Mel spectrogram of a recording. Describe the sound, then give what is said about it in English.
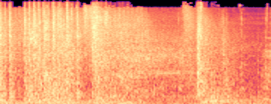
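Loud, dense gunfire rattles continuously inside a super-pressurized, high-oxygen metal box, a rapid barrage of shots with sharp cracks cutting through around the middle and near the end. “It's shooting bullets inside a super pressurized high oxygen metal box.”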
